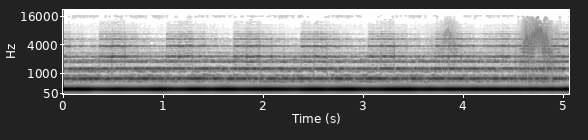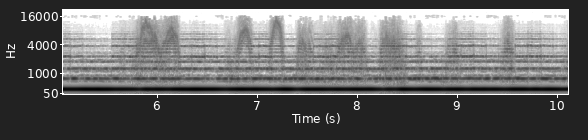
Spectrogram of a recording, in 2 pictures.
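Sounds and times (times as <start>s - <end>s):
steady 250 Hz sine wave hum with faint higher overtones: 0.0s - 10.1s.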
